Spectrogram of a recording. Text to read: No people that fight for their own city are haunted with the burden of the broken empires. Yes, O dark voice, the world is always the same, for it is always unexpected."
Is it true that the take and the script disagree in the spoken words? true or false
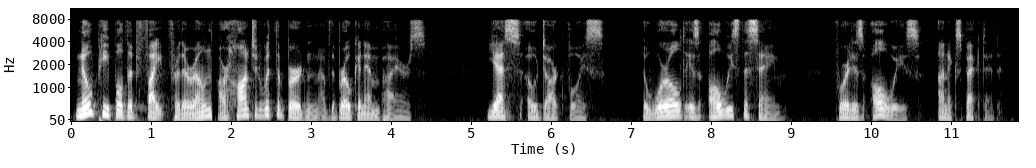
true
